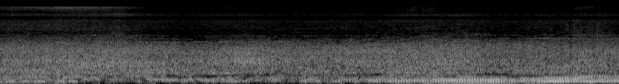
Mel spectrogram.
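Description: Steady rain with road traffic. A vehicle's engine grows louder from about four seconds in as it passes, then fades near the end.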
